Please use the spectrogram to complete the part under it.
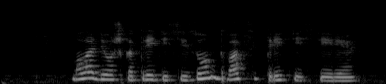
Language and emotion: Russian, neutral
